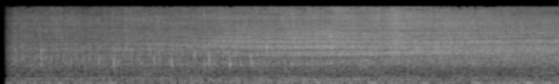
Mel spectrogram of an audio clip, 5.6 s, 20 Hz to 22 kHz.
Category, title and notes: Sound effects > Vehicles
A car passing by from distance on Lindforsinkatu 2 road, Hervanta aera. Recorded in November's afternoon with iphone 15 pro max. Road is wet.
rain, tampere, vehicle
